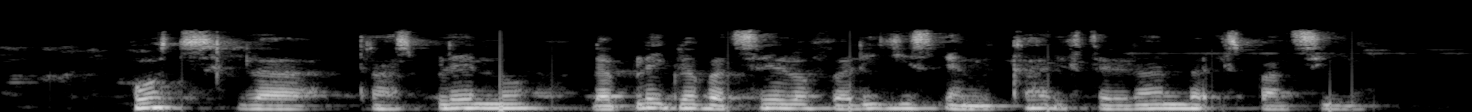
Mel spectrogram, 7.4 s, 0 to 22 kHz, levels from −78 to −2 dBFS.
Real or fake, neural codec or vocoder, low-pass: real; none; 7.2 kHz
